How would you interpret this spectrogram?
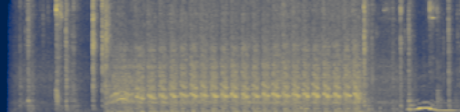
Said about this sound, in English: It was rotten beyond, but it had a really good engine. But it remains an engine that's difficult to start.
